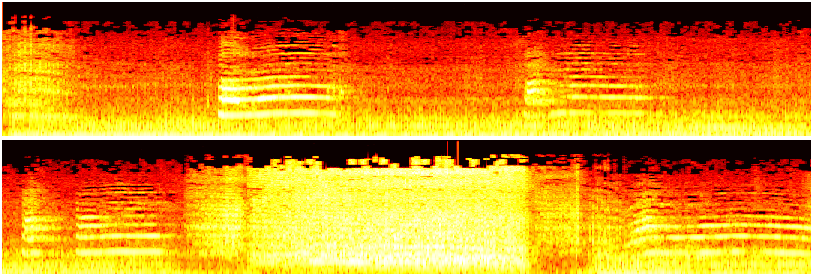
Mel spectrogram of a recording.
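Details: Pumba the caracal hisses while eating, giving four short, wavering, nasal growl-whines a couple of seconds apart. They are followed by a loud, sustained, rushing hiss of about two seconds and one more whine.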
